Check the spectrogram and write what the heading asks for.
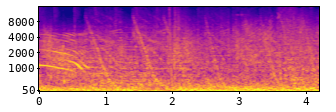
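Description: Action-scene soundtrack: an explosion and its crackling rush, with falling electronic zap tones in the first second, over background music.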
